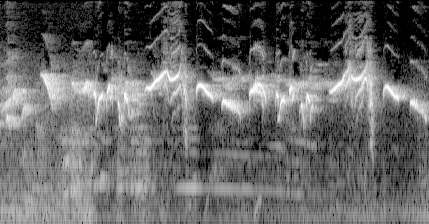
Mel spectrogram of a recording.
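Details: Oriental magpie-robins singing as a group in the afternoon, with bright, twisting whistled phrases rising and falling in quick succession. A low buzz is heard only in the first second.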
